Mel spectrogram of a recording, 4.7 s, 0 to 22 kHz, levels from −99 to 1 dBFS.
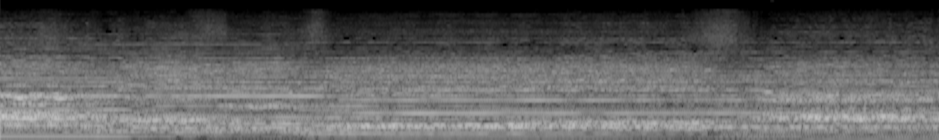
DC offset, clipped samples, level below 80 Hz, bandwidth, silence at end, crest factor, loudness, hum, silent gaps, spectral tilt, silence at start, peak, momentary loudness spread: under 0.1%; under 0.1%; -62 dBFS; 15.5 kHz; 0 s; 16 dB; -31 LUFS; none; none; -4.5 dB/octave; 0 s; -16 dBFS; 3 LU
